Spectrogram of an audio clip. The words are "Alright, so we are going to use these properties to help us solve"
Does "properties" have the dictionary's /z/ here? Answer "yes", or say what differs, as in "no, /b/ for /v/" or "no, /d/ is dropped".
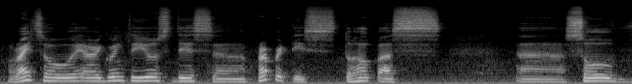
no, /s/ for /z/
